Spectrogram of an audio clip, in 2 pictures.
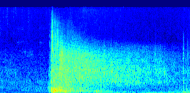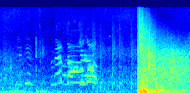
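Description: A heavy tank cannon fires with a deep boom that rumbles away.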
